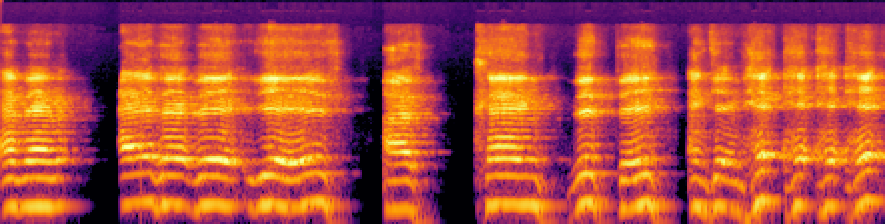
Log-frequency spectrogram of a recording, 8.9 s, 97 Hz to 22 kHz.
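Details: Adult man with dystonia, slurred speech beginning suddenly overnight in May 2008, about 12 years before this 2020 interview; speech severely impaired, hands also affected; dysarthria from oromandibular dystonia.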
